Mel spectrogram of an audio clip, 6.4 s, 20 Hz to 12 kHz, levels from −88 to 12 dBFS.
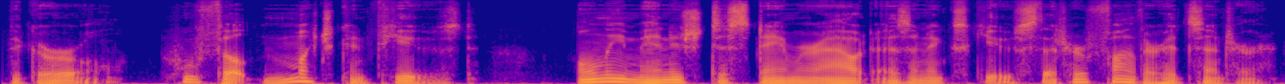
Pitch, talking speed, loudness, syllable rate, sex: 90 Hz, 185 wpm, -19 LUFS, 5.2 syllables/s, male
